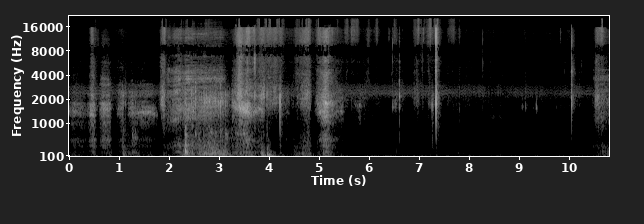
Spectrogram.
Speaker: Yes, I cracked all these knuckles.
